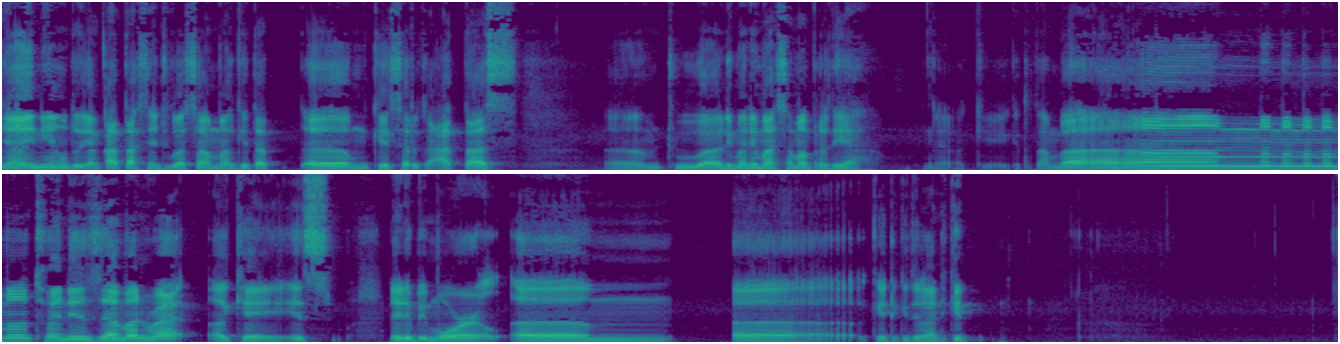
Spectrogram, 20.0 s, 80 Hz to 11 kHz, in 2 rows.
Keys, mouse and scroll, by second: 3.2 click, 4.8 KP_5, 5.7-6.0 scroll down 11, 6.7 click, 6.7 scroll down 2, 6.9-10.9 click, 7.0 click, 7.1 click, 7.3 click, 7.5 click, 10.9 scroll down 6, 11.0 scroll up 1, 11.3 middle click, 12.2 s, 13.1 KP_7, 13.8 r, 15.8 middle click, 16.2-16.6 scroll up 6, 17.7 middle click, 17.7 scroll up 1, 18.3 middle click, 18.7 scroll up 1, 18.9 scroll down 1, 19.0 shift+middle click, 19.1 shift+middle click, 19.7 click.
